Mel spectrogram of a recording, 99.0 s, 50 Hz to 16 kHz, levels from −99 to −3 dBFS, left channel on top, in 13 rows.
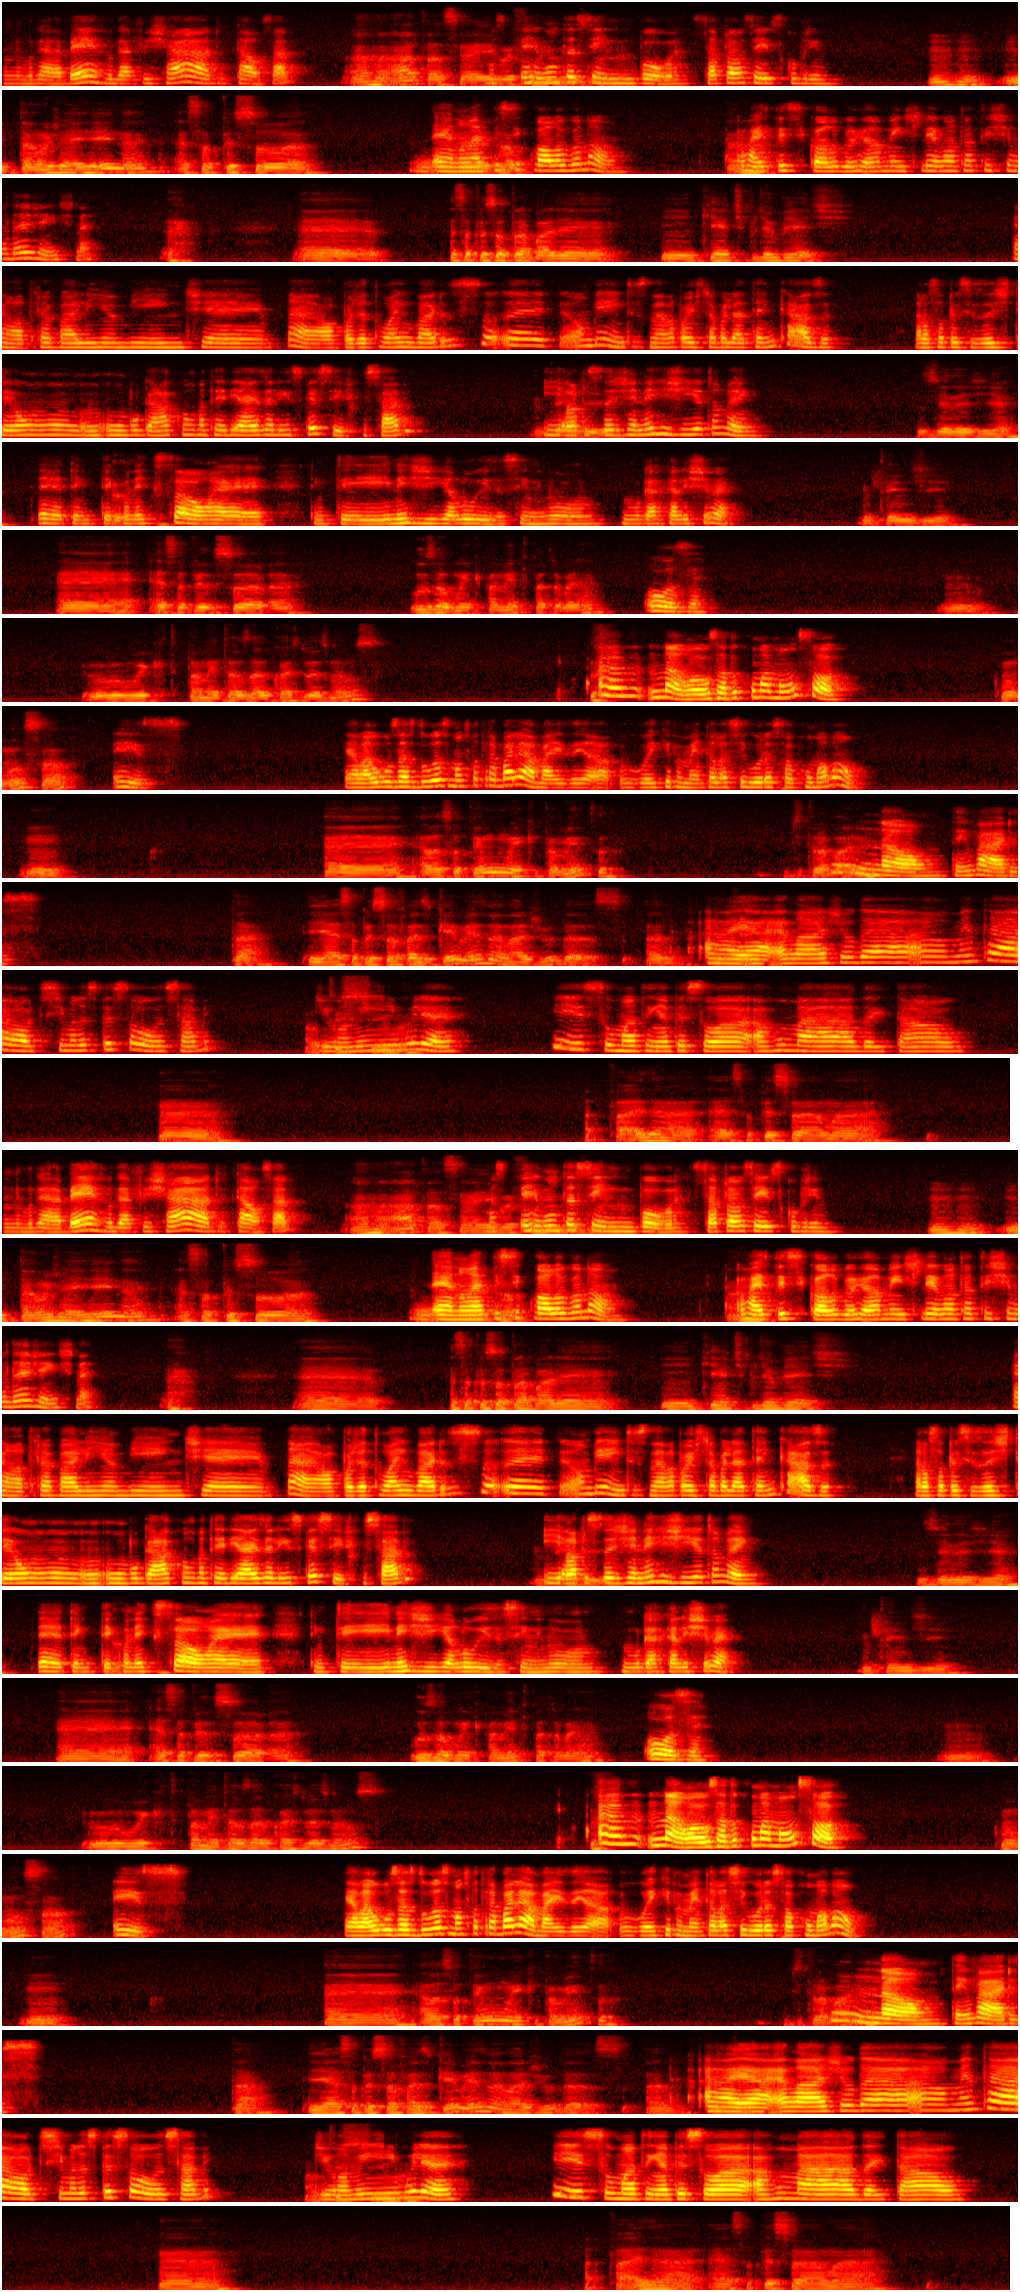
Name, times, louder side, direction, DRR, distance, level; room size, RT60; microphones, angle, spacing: voice 1, 0.0-2.2 3.6-6.3 10.7-12.3 13.1-15.9 22.8-29.1 29.7-33.6 34.5-36.2 38.4-43.6 50.5-51.0 57.8-59.7 61.8-62.1 63.5-67.4 74.8-76.4 81.5-85.4 86.2-87.2 87.9-91.0, right 5 dB, 55° right, 0.6 m, -34 dB
voice 2, 2.6-4.7 6.9-10.0 11.0-11.6 13.0-13.4 16.4-16.7 17.4-18.1 18.6-19.9 20.2-21.6 34.4-35.1 37.3-38.1 38.9-39.3 44.5-45.3 46.1-48.0 48.8-50.3 52.7-53.1 53.9-56.1 57.7-57.9 60.8-61.5 68.7-69.1 71.0-73.2 74.4-75.2 77.9-82.0 86.1-86.9 92.6-93.2 95.8-98.1, left 1 dB, 5° right, 6.8 m, -45 dB
20.5 x 7.7 x 2.2 m
head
